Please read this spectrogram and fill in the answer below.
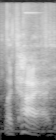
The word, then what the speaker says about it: Micaiah: Micaiah, right? Micaiah.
